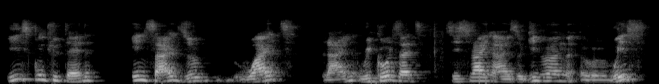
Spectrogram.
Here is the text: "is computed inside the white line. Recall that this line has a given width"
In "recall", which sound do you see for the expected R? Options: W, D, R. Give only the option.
W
